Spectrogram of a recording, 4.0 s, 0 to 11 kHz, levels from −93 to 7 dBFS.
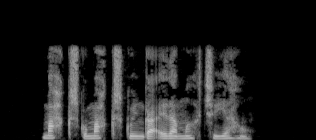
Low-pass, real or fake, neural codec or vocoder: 7.2 kHz; real; none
